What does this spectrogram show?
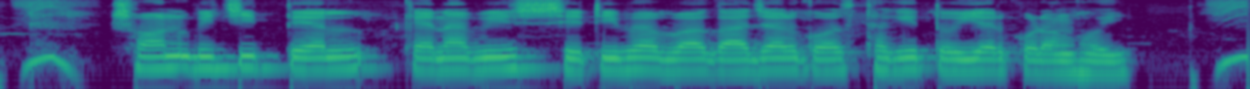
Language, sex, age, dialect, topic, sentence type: Bengali, male, 25-30, Rajbangshi, agriculture, statement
